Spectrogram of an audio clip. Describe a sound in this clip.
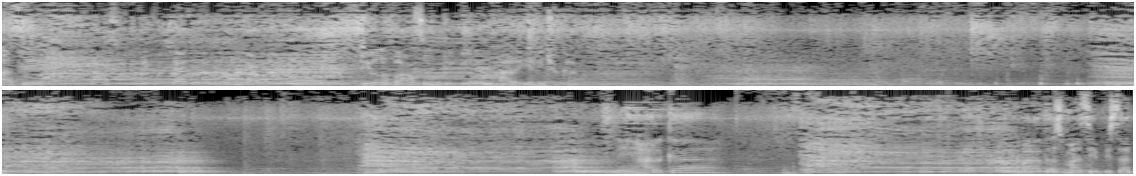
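A cow moos loudly and repeatedly, in long drawn-out calls.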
